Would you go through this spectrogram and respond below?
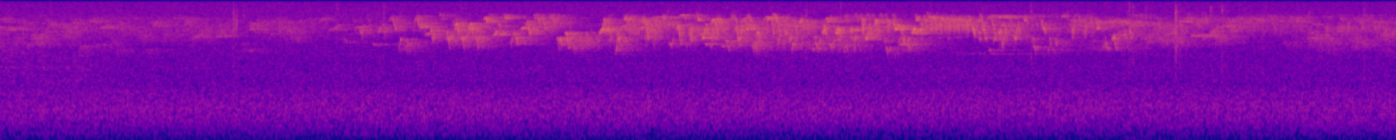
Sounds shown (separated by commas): Pacific Wren song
